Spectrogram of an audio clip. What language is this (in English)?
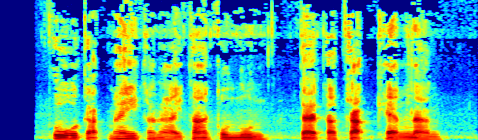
Thai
